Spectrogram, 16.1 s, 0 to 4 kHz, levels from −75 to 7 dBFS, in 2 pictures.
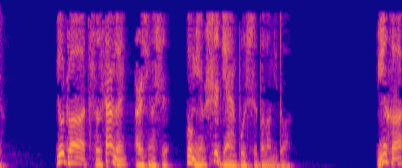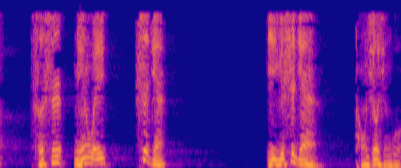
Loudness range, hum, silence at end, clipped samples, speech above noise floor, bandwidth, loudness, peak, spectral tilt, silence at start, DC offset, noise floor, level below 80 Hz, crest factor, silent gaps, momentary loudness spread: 5 LU; none; 0 s; under 0.1%; 64 dB; 3.9 kHz; -16 LUFS; 0 dBFS; -10.5 dB/octave; 0 s; under 0.1%; -80 dBFS; -28 dBFS; 18 dB; none; 13 LU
